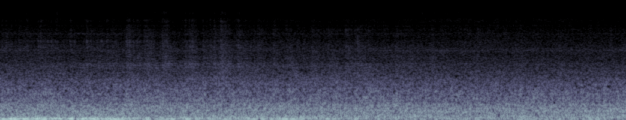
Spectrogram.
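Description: An escalator hums steadily in a large echoing hall.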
